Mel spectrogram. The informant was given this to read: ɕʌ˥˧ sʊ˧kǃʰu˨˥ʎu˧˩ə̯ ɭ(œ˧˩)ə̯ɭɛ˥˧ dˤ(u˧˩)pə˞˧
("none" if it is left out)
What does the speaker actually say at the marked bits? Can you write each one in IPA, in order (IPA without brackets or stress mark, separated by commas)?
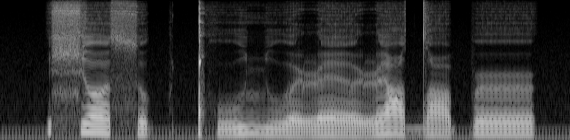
ɛ˧˩, u˧˩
